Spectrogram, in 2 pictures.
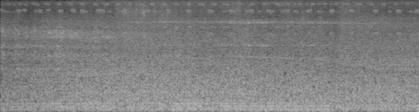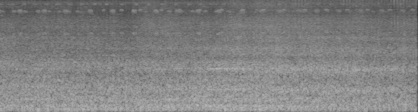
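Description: Dense road traffic heard as a steady, unbroken wash of noise.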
